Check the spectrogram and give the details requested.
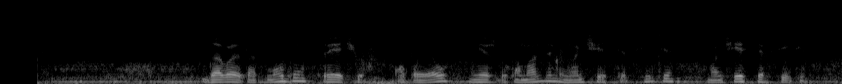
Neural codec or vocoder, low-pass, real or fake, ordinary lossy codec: codec, 16 kHz, 4 kbps, X-Codec, HuBERT features, trained on LibriSpeech; 7.2 kHz; fake; Opus, 16 kbps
